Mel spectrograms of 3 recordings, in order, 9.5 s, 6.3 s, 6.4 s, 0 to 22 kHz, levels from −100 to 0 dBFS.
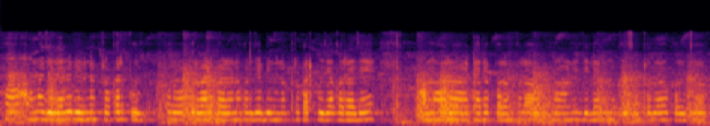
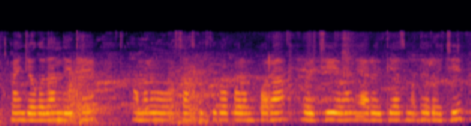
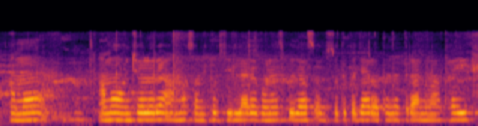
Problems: constant background noise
